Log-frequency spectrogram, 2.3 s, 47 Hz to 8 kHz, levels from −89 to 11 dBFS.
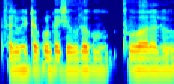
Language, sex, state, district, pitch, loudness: Telugu, male, Telangana, Karimnagar, 115 Hz, -21 LUFS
